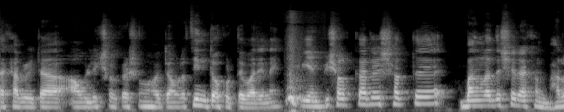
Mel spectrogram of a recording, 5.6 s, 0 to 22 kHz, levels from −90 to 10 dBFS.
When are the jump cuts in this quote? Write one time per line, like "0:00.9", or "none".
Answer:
0:03.0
